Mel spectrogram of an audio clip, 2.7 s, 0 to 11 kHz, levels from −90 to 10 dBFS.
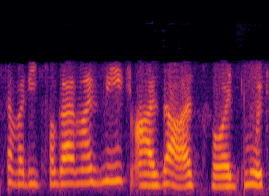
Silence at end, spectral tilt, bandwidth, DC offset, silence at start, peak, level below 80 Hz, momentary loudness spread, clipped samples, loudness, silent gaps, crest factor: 0.05 s; -10 dB/octave; 3.9 kHz; under 0.1%; 0.05 s; -2 dBFS; -58 dBFS; 8 LU; under 0.1%; -16 LUFS; none; 14 dB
